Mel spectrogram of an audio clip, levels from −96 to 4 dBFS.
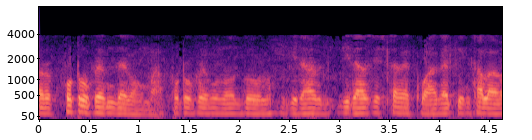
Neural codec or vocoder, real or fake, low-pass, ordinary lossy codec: codec, 16 kHz, 4 kbps, FreqCodec, larger model; fake; 7.2 kHz; AAC, 16 kbps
